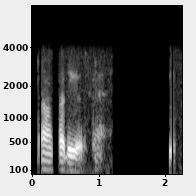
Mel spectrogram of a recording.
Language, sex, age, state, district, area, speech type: Hindi, male, 18-30, Rajasthan, Nagaur, rural, conversation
